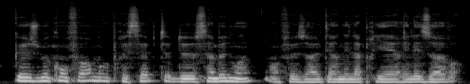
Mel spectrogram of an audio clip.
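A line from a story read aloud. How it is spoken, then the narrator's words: Cheerful. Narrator (French): dit-il gaiement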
